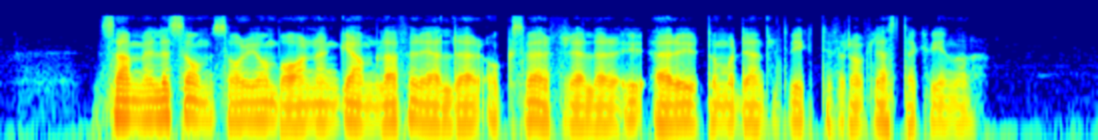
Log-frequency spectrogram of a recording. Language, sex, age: Swedish, male, 50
